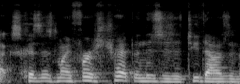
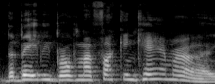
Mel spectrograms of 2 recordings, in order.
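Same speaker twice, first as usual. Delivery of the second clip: upset outburst; 8 semitones higher than usual. Retold or imitated. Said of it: "I'm like".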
